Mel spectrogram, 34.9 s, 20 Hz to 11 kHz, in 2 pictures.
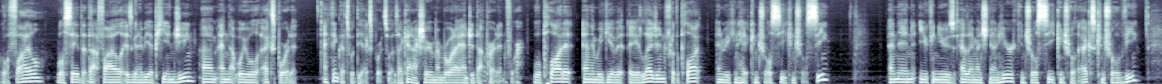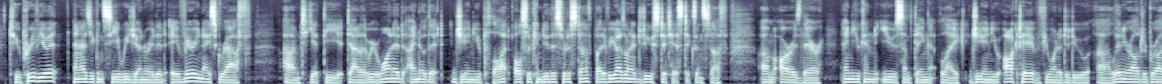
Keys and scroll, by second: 0.9 ctrl+alt+f, 1.2 ctrl+alt+f, 1.6 ctrl+alt+f, 2.4 ctrl+f, 2.6 ctrl+f, 2.9 ctrl+a, 3.3 ctrl+f, 3.9 ctrl+a, 4.2-4.7 ctrl+f, 5.7 ctrl+a, 6.0 ctrl+b, 6.6 ctrl+n, 7.5 ctrl+a, 7.9 ctrl+n, 8.0 ctrl+p, 8.4 ctrl+n, 9.0 ctrl+alt+f, 12.4 ctrl+c, 12.8 ctrl+n, 12.9 ctrl+n, 13.9 ctrl+n, 14.9 ctrl+p, 15.1 ctrl+p, 15.5 ctrl+p, 16.8 ctrl+v, 17.9-18.3 ctrl+n, 18.7 ctrl+p, 29.2 ctrl+p, 29.5 ctrl+p, 29.9 ctrl+n, 30.2 ctrl+p, 30.6 ctrl+d.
